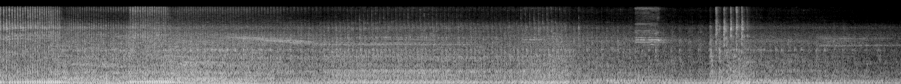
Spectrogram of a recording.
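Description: Trakstar 540 tractor's diesel engine running steadily just after starting, louder over the first two seconds. A brief sharp clatter comes about seven seconds in.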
